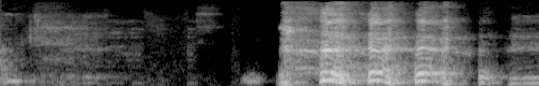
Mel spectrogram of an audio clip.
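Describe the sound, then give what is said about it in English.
A soft breathy intake, a short pause, then a loud, voiced, groaning yawn that swells in several pulses before tapering into a brief low murmur. “That was our transition. My yawn.”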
